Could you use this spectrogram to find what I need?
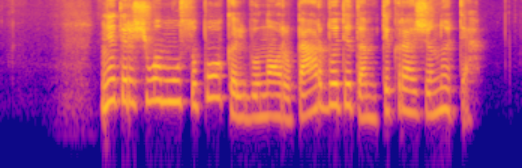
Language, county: Lithuanian, Šiauliai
